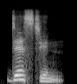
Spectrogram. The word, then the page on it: destine: Indian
